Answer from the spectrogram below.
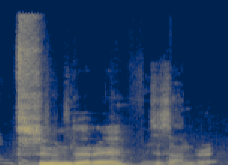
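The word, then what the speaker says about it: tsundere: She's a uh how do you pronounce it? to Sunundre or something like that. Yeah, Sundre. It's Sundere.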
